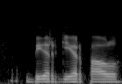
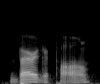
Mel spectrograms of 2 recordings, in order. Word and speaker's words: Birgir: And then I joined another Discord of Birgir Paul, or as the Americans would pronounce it, Burger Paul.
